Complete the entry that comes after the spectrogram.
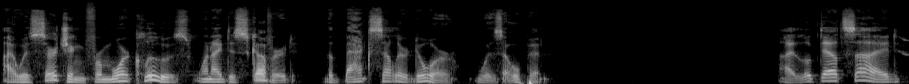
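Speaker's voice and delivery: plain reading voice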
